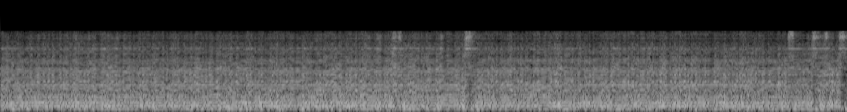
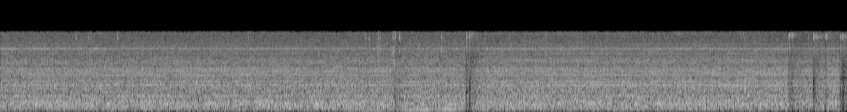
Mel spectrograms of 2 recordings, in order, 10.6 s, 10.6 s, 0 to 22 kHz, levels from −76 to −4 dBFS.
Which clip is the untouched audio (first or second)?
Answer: second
